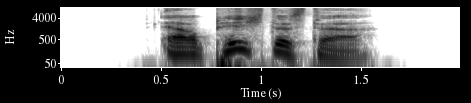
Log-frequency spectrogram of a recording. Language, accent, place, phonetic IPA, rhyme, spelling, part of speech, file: German, Germany, Berlin, [ɛɐ̯ˈpɪçtəstɐ], -ɪçtəstɐ, erpichtester, adjective, De-erpichtester.ogg
- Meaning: inflection of erpicht: 1. strong/mixed nominative masculine singular superlative degree 2. strong genitive/dative feminine singular superlative degree 3. strong genitive plural superlative degree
